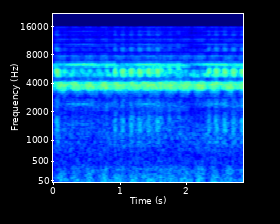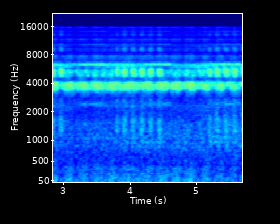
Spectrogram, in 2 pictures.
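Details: Autumn insects in chorus in a Japanese garden towards dawn: steady shrill ringing on two high pitches, with a faint rhythmic pulsing of lower trills throughout and no other sounds.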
